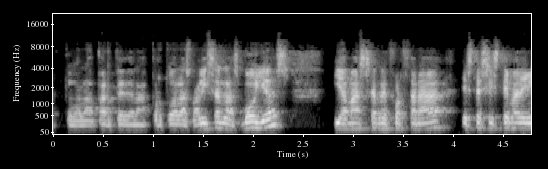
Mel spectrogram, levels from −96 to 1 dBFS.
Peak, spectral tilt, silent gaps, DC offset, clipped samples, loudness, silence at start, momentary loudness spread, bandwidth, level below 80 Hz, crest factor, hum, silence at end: -2 dBFS; -2 dB/octave; 2.72-2.79 s; under 0.1%; under 0.1%; -18 LUFS; 0.15 s; 10 LU; 10 kHz; -72 dBFS; 18 dB; none; 0 s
